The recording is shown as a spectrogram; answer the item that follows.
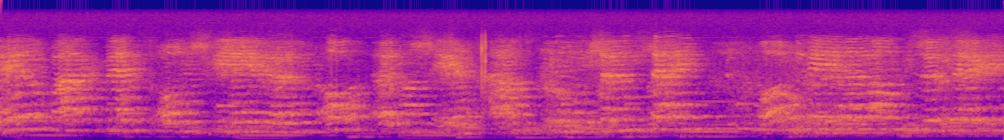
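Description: A small group of men and women singing a song together in Dutch.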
